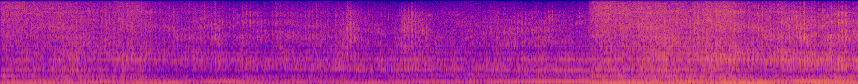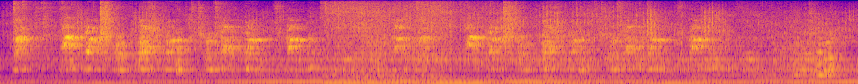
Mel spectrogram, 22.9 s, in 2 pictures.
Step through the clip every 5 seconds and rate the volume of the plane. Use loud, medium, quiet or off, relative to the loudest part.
quiet, quiet, medium, loud, loud.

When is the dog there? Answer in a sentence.
You can hear the dog from 11.6 to 22.6 s.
